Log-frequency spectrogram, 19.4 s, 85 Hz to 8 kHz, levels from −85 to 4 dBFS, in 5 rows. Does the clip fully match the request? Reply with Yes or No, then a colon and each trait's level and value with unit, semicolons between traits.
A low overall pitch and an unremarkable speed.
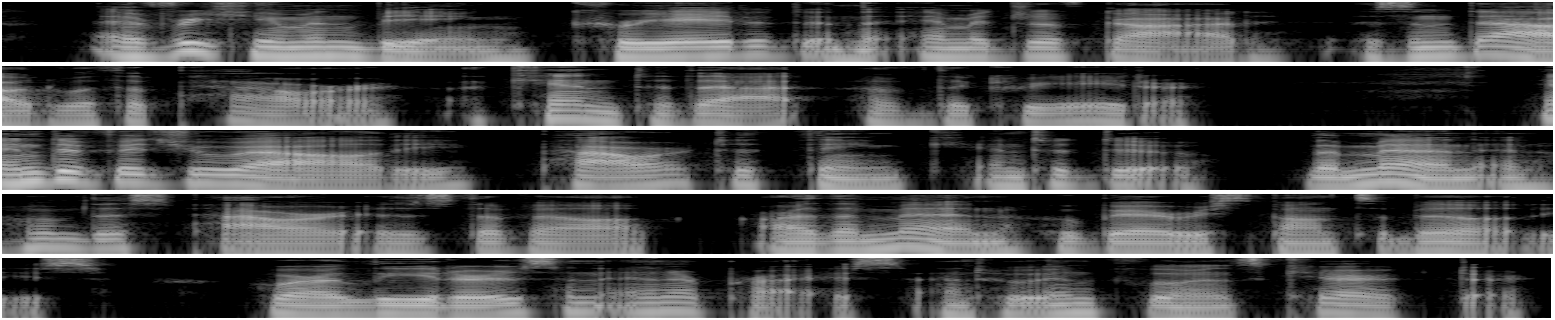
Yes: low, 110 Hz; average, 160 wpm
